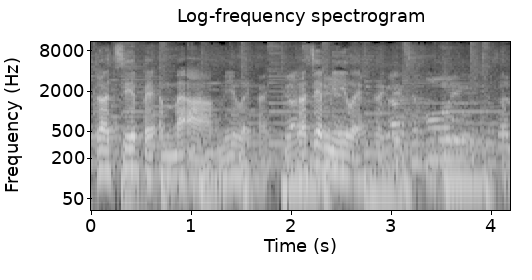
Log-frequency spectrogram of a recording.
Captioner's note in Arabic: الإيطالية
